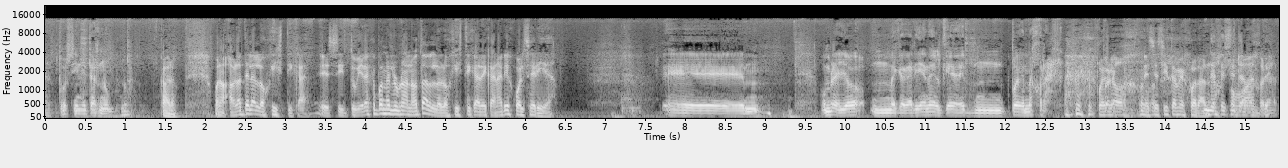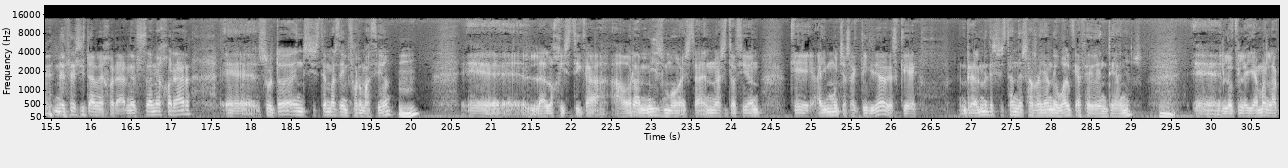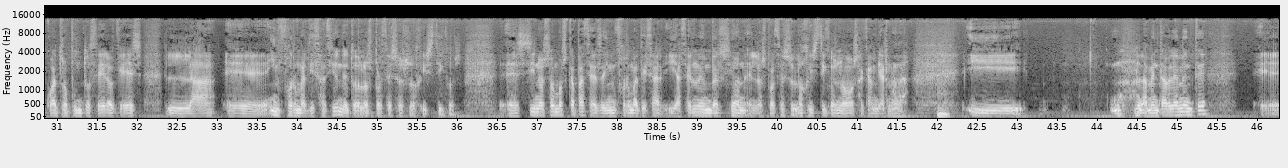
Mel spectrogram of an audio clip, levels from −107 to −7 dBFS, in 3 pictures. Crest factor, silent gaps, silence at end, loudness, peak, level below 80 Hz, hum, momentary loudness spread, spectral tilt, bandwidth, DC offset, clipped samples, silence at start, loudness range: 18 dB; none; 0 s; -18 LUFS; 0 dBFS; -44 dBFS; none; 7 LU; -3.5 dB/octave; 14 kHz; under 0.1%; under 0.1%; 0 s; 2 LU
